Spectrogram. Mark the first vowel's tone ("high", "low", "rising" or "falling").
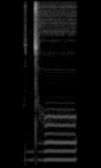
low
